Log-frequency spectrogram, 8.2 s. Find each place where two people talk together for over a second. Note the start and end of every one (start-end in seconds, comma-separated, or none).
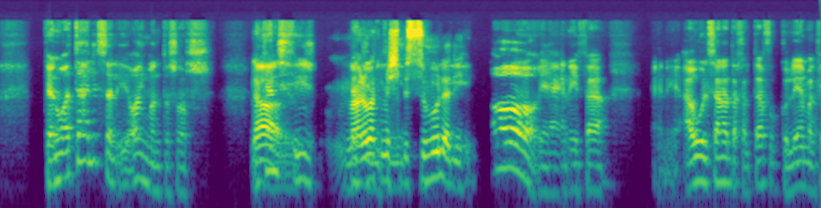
3.5-4.7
